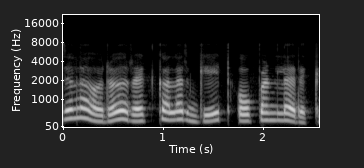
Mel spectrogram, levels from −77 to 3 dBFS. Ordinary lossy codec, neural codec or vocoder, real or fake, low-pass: none; none; real; none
